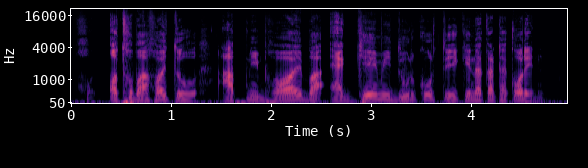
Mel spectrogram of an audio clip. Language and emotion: Bengali, neutral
